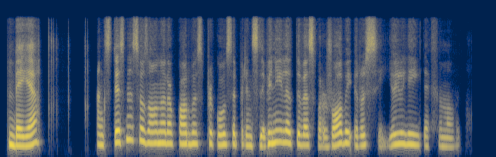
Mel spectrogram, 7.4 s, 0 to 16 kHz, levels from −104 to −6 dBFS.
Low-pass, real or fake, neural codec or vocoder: 10.8 kHz; fake; codec, 16 kHz in and 24 kHz out, 0.9 kbps, LongCat-Audio-Codec, fine tuned four codebook decoder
